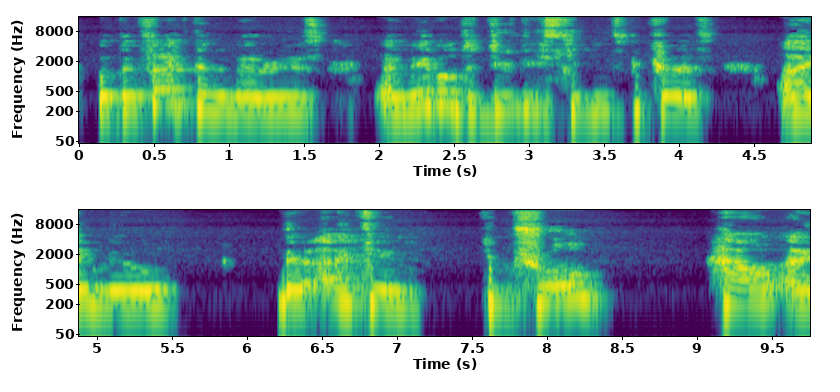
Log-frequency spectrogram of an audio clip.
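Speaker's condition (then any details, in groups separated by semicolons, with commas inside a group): Cerebral palsy; power wheelchair user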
